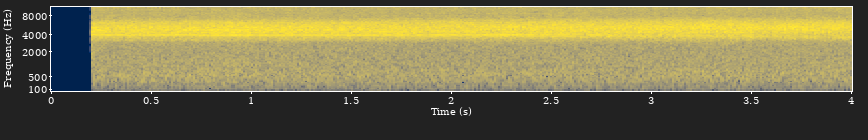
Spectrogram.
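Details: Cicadas singing in the background: a steady, unbroken shrill buzzing hiss held at an even loudness throughout, with no other clear sounds.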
